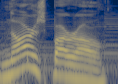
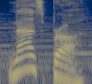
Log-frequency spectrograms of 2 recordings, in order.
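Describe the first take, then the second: First: The name is said as its spelling suggests. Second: The name is said the local Yorkshire way. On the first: The speaker calls it wrong. "from the spelling it might look to some people that it's called" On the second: The speaker calls it right. "the locals just say"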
